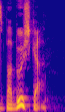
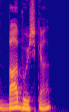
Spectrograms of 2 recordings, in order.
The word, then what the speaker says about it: babushka: So for example, I'm sure you guys know the word for grandmother in Russian, which Americans say is babushka, but actually it's babushka, so the stress is on the front.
